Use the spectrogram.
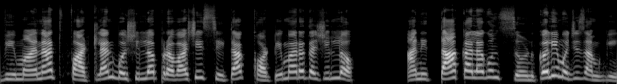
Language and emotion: Goan Konkani, angry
